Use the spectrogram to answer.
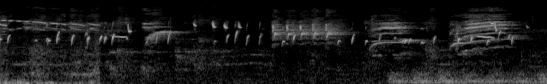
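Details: Singing goldfinch from a training session to enhance its song: rapid tinkling trills and clipped chirps in several bursts, with low background rumble near the start and end.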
